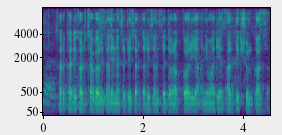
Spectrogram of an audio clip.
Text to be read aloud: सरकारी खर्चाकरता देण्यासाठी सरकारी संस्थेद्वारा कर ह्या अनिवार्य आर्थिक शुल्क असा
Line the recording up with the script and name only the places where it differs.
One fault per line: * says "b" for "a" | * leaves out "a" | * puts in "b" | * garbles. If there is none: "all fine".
all fine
